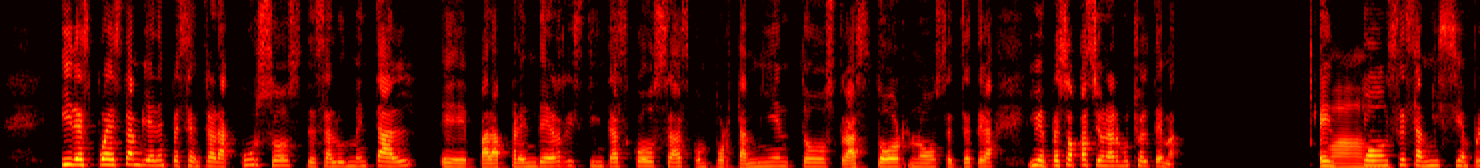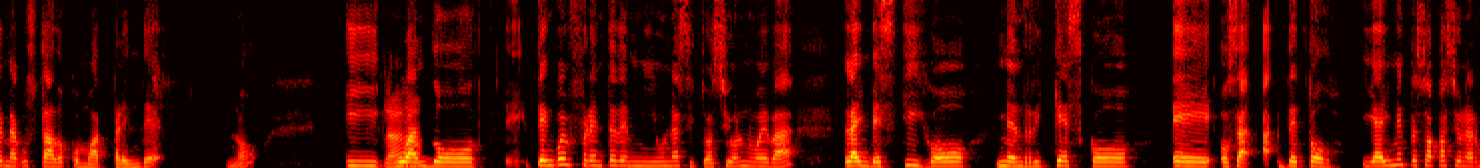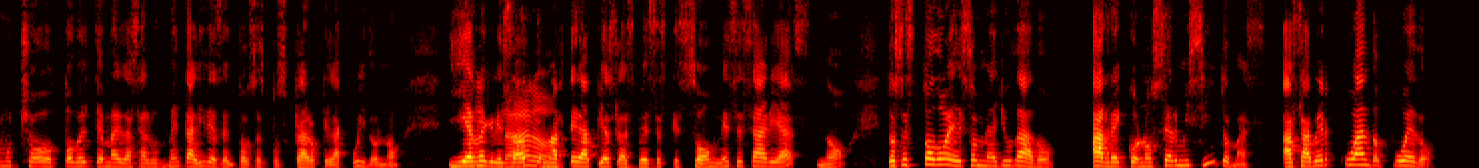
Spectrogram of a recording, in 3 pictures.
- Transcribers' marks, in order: none
- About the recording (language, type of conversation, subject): Spanish, podcast, ¿Cuándo decides pedir ayuda profesional en lugar de a tus amigos?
